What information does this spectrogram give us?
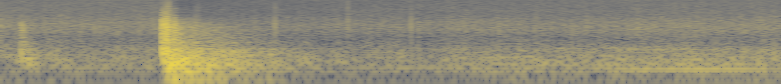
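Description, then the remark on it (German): The door of a lion cage at a zoo slams shut once with a heavy thud that rumbles briefly before fading into quiet background hiss. “hinein und die Tür hinter dir zugeschlagen.”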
